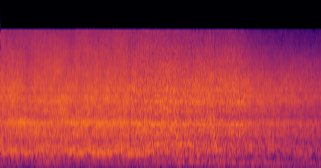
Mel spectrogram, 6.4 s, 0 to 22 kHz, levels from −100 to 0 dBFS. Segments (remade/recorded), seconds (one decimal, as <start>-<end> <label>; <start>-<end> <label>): 0.0-2.6 remade; 2.6-4.9 recorded; 4.9-6.4 remade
